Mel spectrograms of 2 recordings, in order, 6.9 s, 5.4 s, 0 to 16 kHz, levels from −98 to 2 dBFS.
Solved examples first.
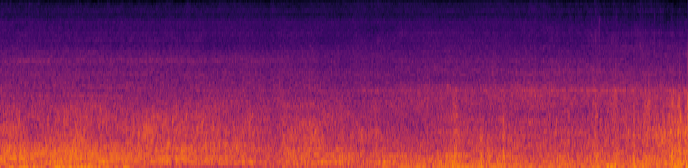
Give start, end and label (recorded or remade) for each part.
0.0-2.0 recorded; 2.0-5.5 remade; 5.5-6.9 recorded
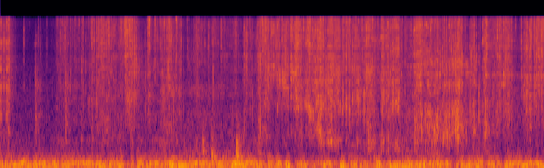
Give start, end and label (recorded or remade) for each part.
0.0-2.3 remade; 2.3-2.9 recorded; 2.9-5.4 remade

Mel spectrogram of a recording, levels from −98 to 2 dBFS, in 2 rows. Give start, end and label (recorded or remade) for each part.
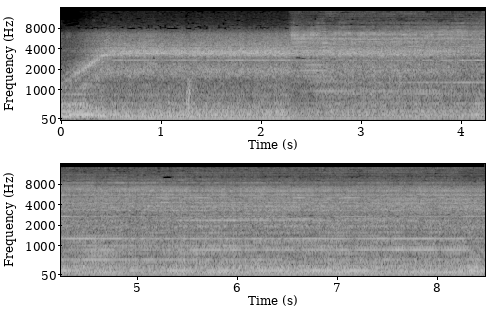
0.0-8.5 recorded

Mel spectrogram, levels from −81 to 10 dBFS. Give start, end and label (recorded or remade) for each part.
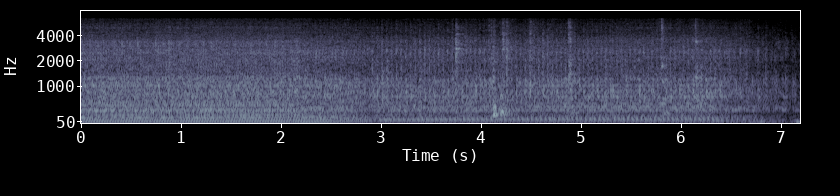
0.0-0.7 recorded; 0.7-2.1 remade; 2.1-5.3 recorded; 5.3-6.7 remade; 6.7-7.2 recorded

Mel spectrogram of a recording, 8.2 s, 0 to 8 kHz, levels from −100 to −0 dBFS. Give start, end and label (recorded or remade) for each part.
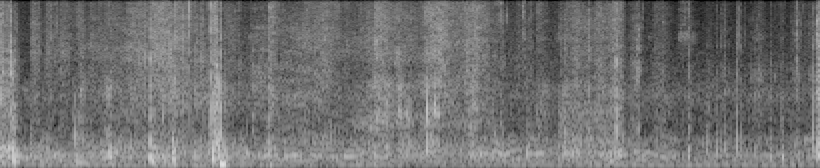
0.0-8.2 recorded

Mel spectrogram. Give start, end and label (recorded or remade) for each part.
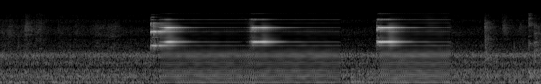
0.0-1.6 recorded; 1.6-3.4 remade; 3.4-3.8 recorded; 3.8-4.5 remade; 4.5-5.4 recorded

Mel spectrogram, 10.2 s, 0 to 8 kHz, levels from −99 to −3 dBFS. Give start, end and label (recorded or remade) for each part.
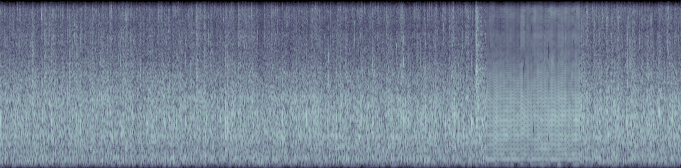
0.0-7.3 recorded; 7.3-8.7 remade; 8.7-10.2 recorded

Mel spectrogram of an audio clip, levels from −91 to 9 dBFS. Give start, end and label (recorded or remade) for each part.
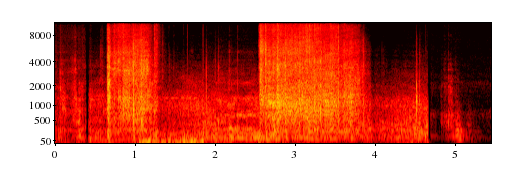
0.0-1.0 remade; 1.0-2.0 recorded; 2.0-2.8 remade; 2.8-5.5 recorded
